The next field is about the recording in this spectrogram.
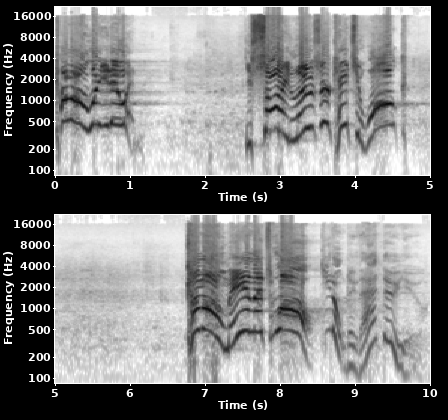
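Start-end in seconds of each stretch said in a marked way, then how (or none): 0.0-8.6 put-on very high, loud, harsh, mean taunting. Acting out a parent scolding a fallen toddler: mock harsh taunting in child's face. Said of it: "you got right in that child's face".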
